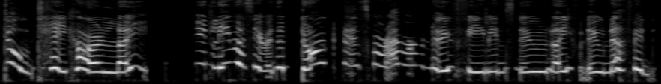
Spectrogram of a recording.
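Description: Woman doing wheedling little gnomes, squeaky high, storybook reading. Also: sing-song, normal speed, no echo, studio quality. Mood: begging. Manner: whimpering, wheedling, rustic grammar. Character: small sneaky pleading gnomes.

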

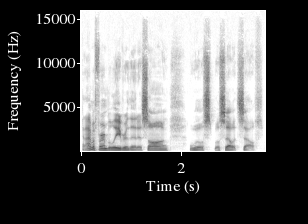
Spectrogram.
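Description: An older man talks through his songwriting habits in a loose, meandering way. He restarts phrases, repeats words and laughs softly to himself. His voice sits at an ordinary middle pitch. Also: moderate pace, clear, resonant tone. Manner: rambling, repeats words, chuckles often. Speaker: singer-songwriter guest. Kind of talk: casual interview answers.

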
